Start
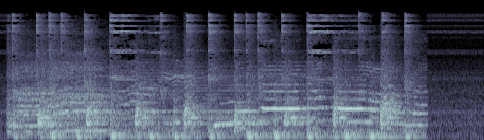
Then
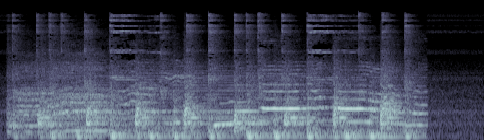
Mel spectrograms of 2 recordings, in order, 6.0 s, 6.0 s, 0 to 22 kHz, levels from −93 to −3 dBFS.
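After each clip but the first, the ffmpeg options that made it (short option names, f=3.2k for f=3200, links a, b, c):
-af "highshelf=f=4k:g=-10.5,dynaudnorm=f=230:g=9:m=4.5dB,volume=-3dB"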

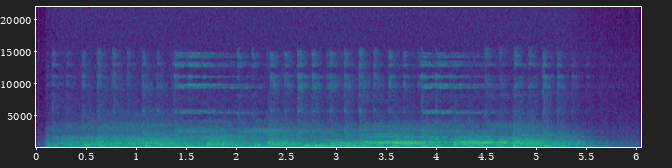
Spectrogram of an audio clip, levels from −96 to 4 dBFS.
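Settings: -filter_complex "[0:a]acrusher=bits=8:mix=0:aa=0.000001,afftfilt=real='hypot(re,im)*cos(2*PI*random(0))':imag='hypot(re,im)*sin(2*PI*random(1))':win_size=512:overlap=0.75,asplit=2[a][b];[b]aecho=0:1:144|288|432|576|720:0.708|0.297|0.125|0.0525|0.022[c];[a][c]amix=inputs=2:normalize=0,volume=-1dB"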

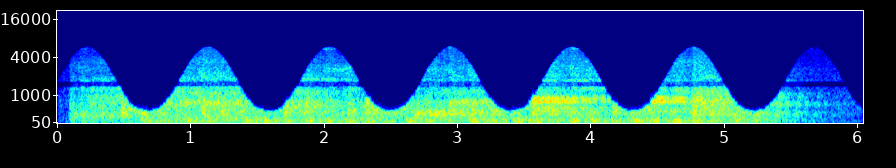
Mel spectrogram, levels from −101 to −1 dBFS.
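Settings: -af "asuperstop=centerf=1500:order=20:qfactor=4.2,acrusher=bits=4:mode=log:mix=0:aa=0.000001,afftfilt=real='re*lt(b*sr/1024,400*pow(5800/400,0.5+0.5*sin(2*PI*1.1*pts/sr)))':imag='im*lt(b*sr/1024,400*pow(5800/400,0.5+0.5*sin(2*PI*1.1*pts/sr)))':win_size=1024:overlap=0.75,volume=-5.5dB"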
